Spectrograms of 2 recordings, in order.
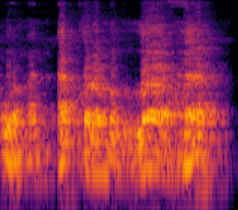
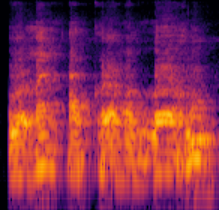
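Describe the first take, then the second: First: The word Allah ends with a 'ha' sound. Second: The word Allah ends with a 'hu' sound. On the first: The speaker calls it right. "kalimat yang betul adalah waman akramallaha, ha, tidak dibaca hu" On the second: The speaker calls it wrong. "dirubah dengan bacaan Allahu"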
